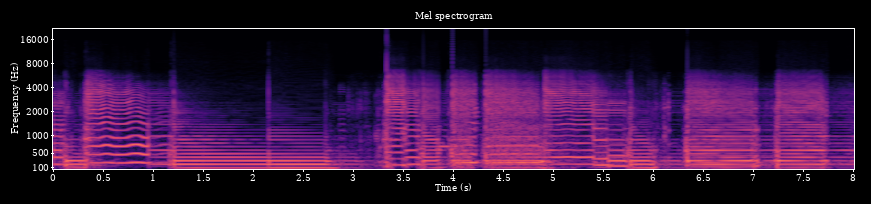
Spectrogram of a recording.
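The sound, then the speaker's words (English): Electric guitar through a clean boost pedal hitting the front end of the amp harder, master volume low, played loud with a slightly gritty, driven tone: a long ringing chord, then a run of punchy chords and sustained notes, with no voices. “This has a clean boost in it, which sort of takes the place of the EP and just hits the front end of the amp a little harder.”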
